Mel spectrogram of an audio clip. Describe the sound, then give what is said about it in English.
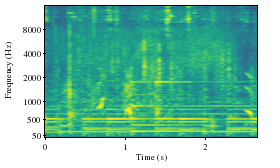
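A pack of sled dogs, on a 500-mile caribou search trip by boat and dog sled, barks and yips excitedly, overlapping sharp calls and a few whines, with a steady tonal hum running underneath throughout. “They embarked on a 500-mile caribou search trip, traveling by boat and dog sled.”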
